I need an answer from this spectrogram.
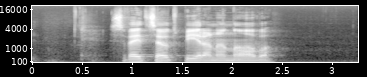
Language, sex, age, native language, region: Slovenian, male, 18-29, Slovenian, Southeast Slovenia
